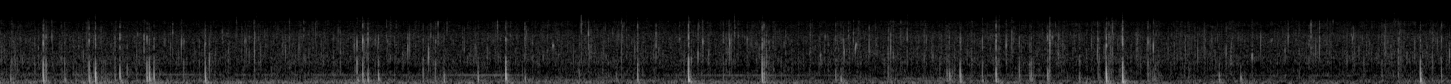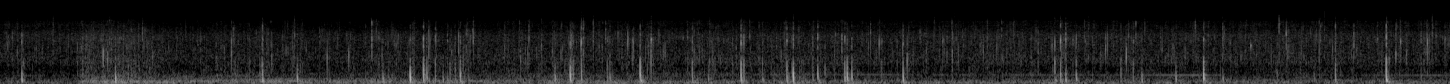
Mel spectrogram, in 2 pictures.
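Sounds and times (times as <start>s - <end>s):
rain falling on puddles: 0.0s - 29.0s
low rumble: 15.3s - 27.5s.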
